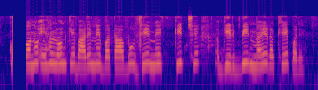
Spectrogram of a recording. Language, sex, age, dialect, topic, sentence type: Maithili, female, 18-24, Eastern / Thethi, banking, question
